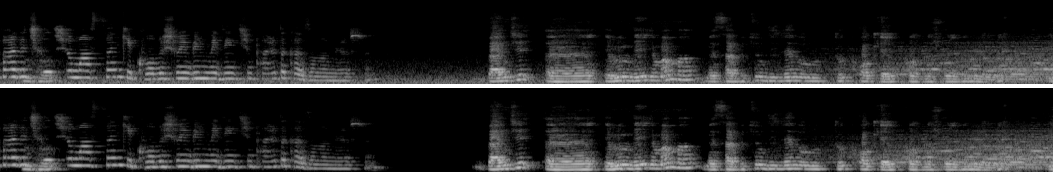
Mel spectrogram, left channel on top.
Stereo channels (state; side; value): noise; left; rumble, 15 dB below the sound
